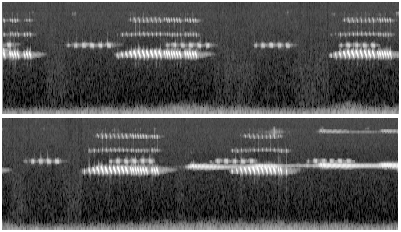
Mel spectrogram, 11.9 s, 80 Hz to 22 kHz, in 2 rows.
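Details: Autumn chorus of bell crickets and crickets from Narita, Chiba, Japan, captured with a TASCAM Portacapture X8: bright pulsed trills recurring roughly every two to three seconds, each about a second long, over sparse higher beaded notes and faint low rumble.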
